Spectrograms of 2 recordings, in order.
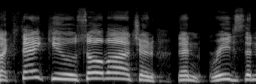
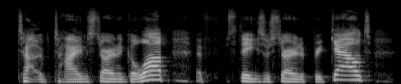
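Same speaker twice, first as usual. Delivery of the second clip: ordinary talk, nothing marked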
